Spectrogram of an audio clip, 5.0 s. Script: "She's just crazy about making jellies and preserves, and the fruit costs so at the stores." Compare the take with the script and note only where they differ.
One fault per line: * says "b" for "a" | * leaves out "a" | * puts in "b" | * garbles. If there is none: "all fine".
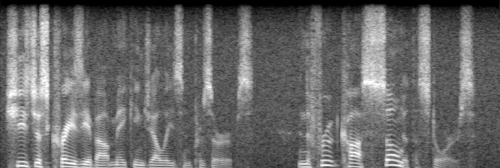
all fine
